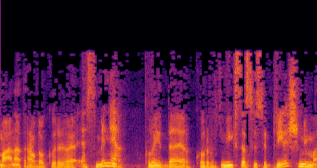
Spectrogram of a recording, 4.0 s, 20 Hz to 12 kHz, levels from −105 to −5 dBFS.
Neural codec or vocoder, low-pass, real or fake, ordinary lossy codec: codec, 24 kHz, 1.5 kbps, HILCodec; 10.8 kHz; fake; MP3, 32 kbps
